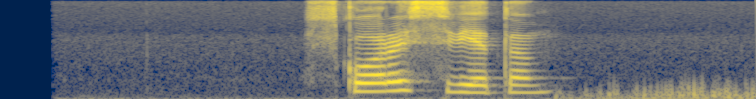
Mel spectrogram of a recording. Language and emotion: Russian, neutral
